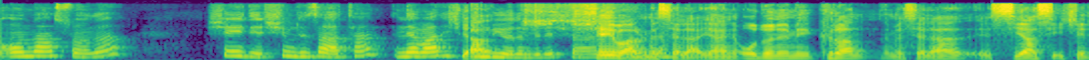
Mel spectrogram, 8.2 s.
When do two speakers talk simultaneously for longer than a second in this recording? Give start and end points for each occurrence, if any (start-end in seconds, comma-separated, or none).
3.4-5.0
